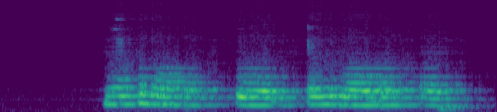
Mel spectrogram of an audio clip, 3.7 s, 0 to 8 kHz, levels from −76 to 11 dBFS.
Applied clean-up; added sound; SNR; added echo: neural separator model SepFormer DNS4.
